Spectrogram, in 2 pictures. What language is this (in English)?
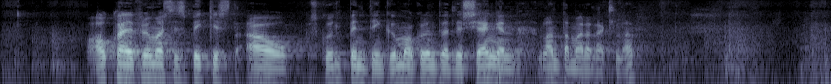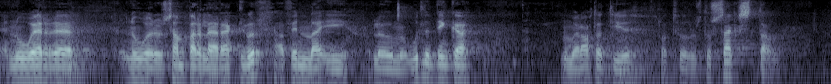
Icelandic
